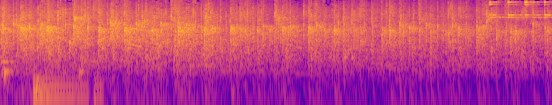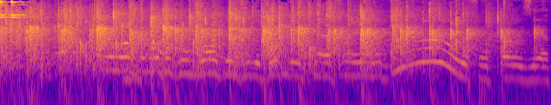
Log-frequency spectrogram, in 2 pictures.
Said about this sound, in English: And they increased the applause on that.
